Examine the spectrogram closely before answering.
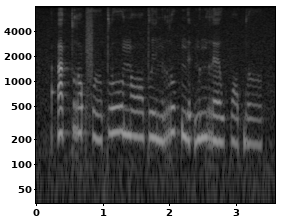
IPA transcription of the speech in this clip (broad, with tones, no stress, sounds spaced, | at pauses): ʔ a˦˥ k̚ p r ɔ˦˥ ʔ f ɤː˨˩ p l oː˥˩ n ɔː˧ p l i˨˩ n r o˥˩ k̚ ŋ e˨˩ ʔ n ɯ˦˥ ŋ r ɛː˨˩ w p ɔː˨˩ p̚ l ɤː˧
